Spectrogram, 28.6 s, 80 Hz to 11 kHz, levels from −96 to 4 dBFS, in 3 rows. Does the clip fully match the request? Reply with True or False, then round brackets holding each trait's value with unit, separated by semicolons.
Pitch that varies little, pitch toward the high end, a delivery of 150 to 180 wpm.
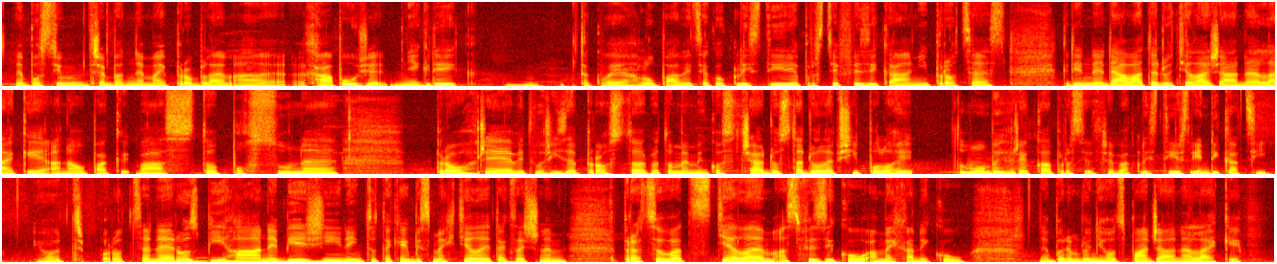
True (1.8 semitones; 195 Hz; 155 wpm)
